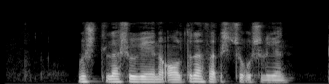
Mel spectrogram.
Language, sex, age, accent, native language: Uzbek, male, 18-24, Qashqadaryo, Uzbek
